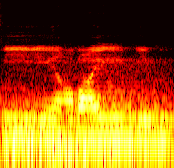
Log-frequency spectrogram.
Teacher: raibin ini ya-nya sebelumnya ada huruf berharokat fathah, maka ya-nya dibaca satu ketuk saja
